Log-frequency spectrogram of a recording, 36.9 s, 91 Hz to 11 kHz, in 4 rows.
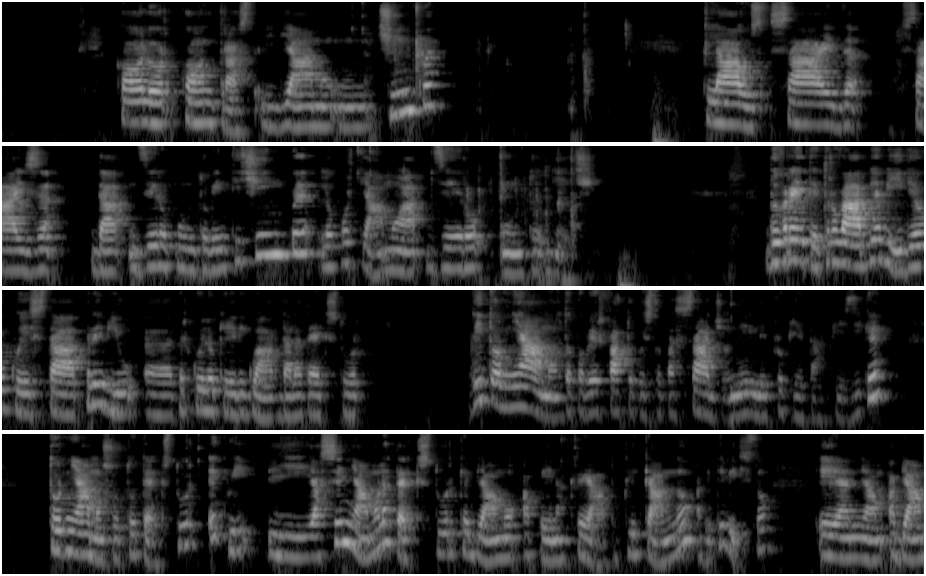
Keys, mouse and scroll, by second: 4.0-7.0 drag, 8.9-9.4 scroll up 2, 13.2-16.2 drag, 16.2 scroll up 2, 21.2-23.1 scroll up 1, 26.2 click, 26.7-30.0 scroll down 10, 30.0-33.2 drag.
